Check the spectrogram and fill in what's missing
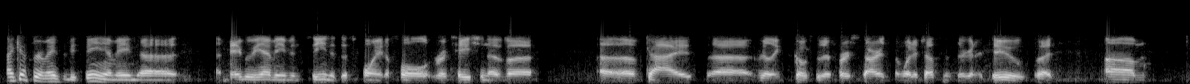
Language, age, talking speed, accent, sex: English, 20-39, 210 wpm, American, male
